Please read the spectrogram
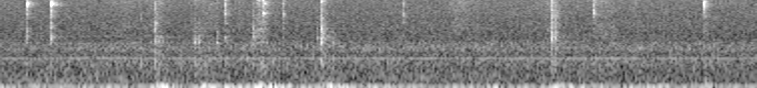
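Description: Sparse computer keyboard and mouse clicks: a dozen or so single sharp taps at irregular intervals, over a faint steady tone.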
